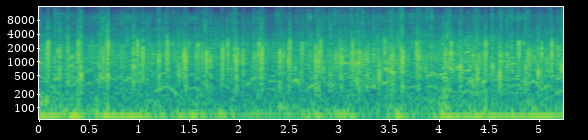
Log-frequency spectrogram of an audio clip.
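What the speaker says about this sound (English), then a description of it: "A big, big round of applause." Outdoor horse show audience clapping for riders after a jumping event, a moderate burst of applause with some crowd murmur and a low rumble underneath.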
